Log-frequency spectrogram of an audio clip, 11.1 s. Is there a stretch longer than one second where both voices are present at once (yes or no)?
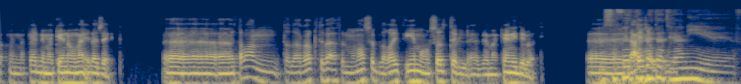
yes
